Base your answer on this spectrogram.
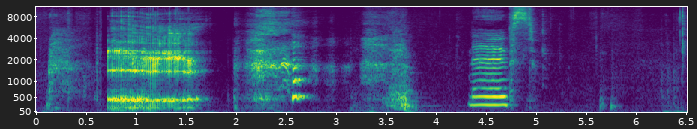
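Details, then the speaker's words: A girl burping: several loud, voiced belches in a row, one long and tonal, then quieter sounds. "oh no I feel a burp coming I can't burp this back up"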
